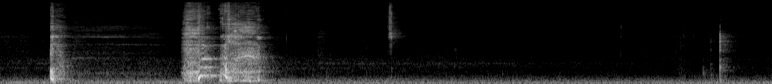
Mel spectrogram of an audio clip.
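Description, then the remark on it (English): A single sharp cough, then after a pause a harsh burst of two or three rapid, loud coughs, followed by quiet room tone with a couple of faint clicks. “Whenever I cough, it seems to peak.”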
